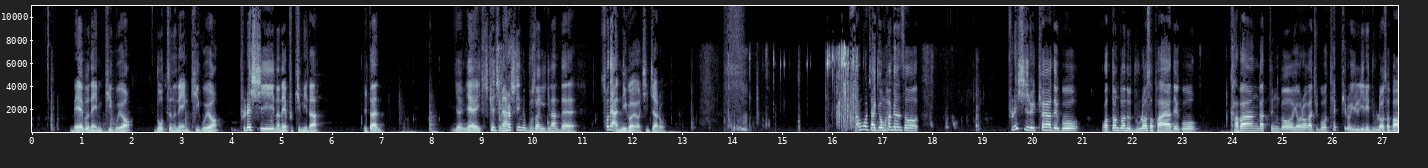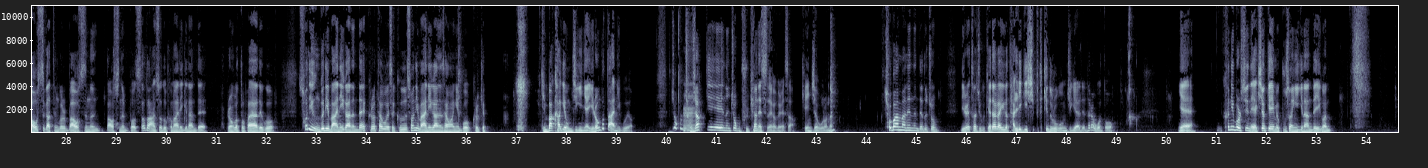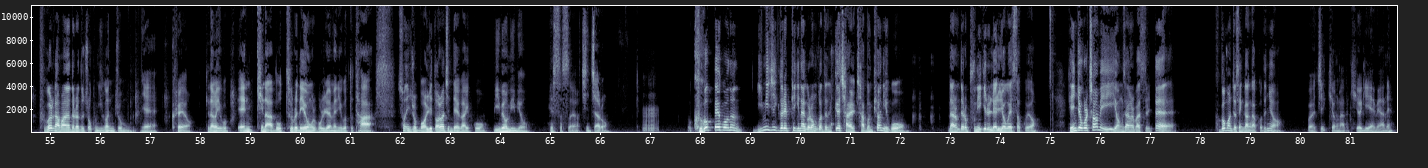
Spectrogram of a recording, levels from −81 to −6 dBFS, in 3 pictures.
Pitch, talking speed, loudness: 140 Hz, 290 characters per minute, -21 LUFS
